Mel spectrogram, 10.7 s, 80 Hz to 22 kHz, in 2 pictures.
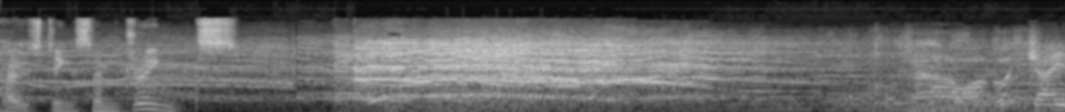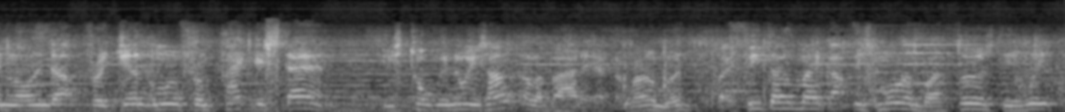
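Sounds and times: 
speech: 0:00.0 - 0:02.3, 0:04.6 - 0:10.6
several girls screaming together: 0:00.0 - 0:04.3.

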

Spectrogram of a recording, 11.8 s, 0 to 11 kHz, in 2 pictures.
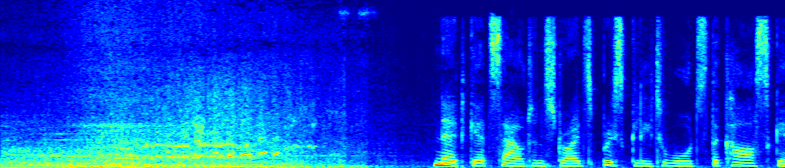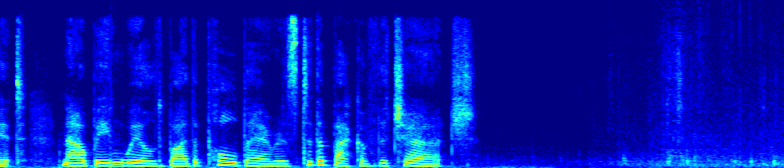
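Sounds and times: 
Porsche engine and tyre noise pulling up to a church: 0:00.0 - 0:03.2
speech: 0:03.2 - 0:09.5.

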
